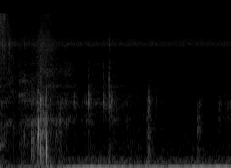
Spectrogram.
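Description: Faint knocks and rustle of a handheld phone being moved about, over a low steady hum.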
